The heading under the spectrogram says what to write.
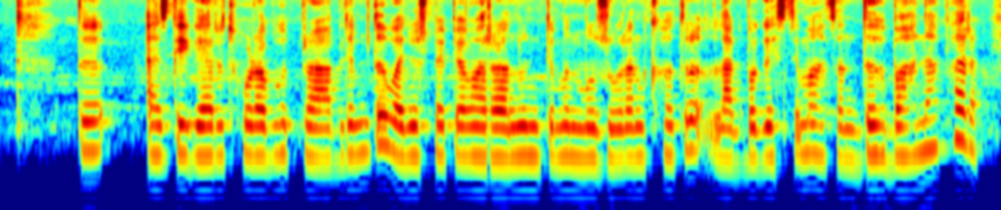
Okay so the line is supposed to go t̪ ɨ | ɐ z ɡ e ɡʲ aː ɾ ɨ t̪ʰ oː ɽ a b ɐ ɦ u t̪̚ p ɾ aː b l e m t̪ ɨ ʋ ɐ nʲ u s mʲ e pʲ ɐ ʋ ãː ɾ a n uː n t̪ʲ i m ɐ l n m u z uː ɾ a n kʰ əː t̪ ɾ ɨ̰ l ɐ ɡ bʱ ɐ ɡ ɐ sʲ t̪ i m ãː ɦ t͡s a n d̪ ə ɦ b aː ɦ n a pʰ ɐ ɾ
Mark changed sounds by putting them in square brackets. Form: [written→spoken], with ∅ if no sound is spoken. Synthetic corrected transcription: t̪ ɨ | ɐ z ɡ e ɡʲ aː ɾ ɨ t̪ʰ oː ɽ a b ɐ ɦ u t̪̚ p ɾ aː b l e m t̪ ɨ ʋ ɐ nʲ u s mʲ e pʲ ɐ ʋ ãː ɾ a n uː n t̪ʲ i m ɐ [l→∅] n m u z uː ɾ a n kʰ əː t̪ ɾ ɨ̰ l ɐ ɡ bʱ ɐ ɡ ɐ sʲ t̪ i m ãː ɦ t͡s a n d̪ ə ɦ b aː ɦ n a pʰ ɐ ɾ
